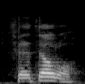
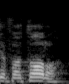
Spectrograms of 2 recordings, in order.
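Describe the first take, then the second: First: فترى with a thin light taa and a heavy raa; فترى: taa thin, raa full and heavy. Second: فترى with the taa made heavy like طاء; فترى said thick, taa turned to emphatic طاء; wrong heavy ta. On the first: Teacher giving the correct reading, light taa. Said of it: "رققت التاء". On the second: Teacher showing the mistake, emphatic taa. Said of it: "هتقلب التاء طاء". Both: Shown as a demonstration.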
